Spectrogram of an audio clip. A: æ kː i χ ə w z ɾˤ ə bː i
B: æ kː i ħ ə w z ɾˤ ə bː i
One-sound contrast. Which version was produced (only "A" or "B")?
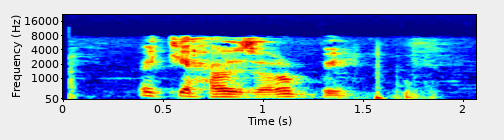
B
